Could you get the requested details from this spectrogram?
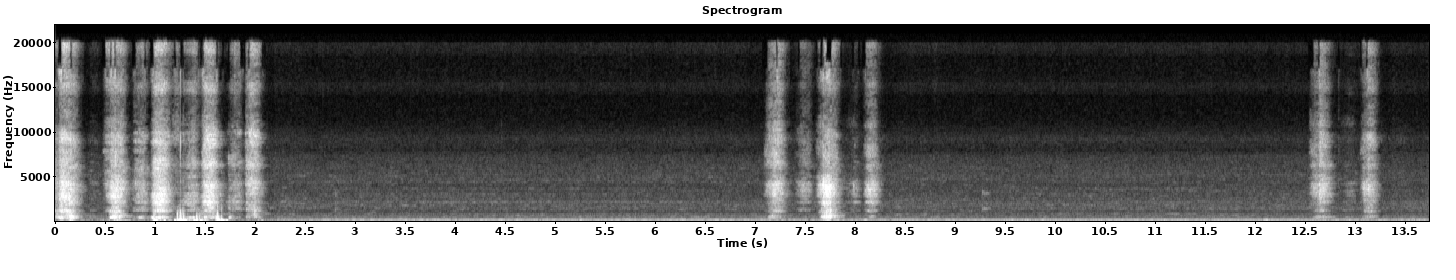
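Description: A burst of loud explosive sounds, a sneeze with rapid sniffs, then quiet with a steady hum and a few short sniffing bursts.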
